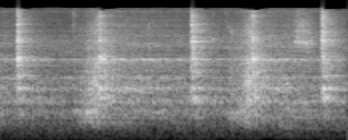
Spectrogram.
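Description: Drill press running a chamfering cutter against square steel tubing, with a steady high whine and sharp clicks about every half second as the cutter bites.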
